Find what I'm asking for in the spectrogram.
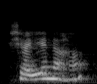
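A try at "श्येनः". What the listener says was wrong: no, see, Shakara is half there. There is no bar. Shienaha, Shienaha.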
